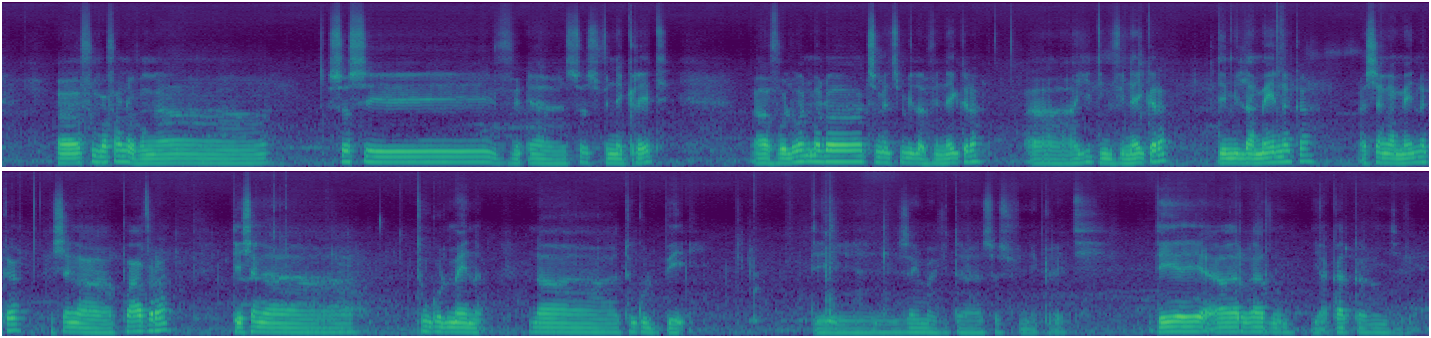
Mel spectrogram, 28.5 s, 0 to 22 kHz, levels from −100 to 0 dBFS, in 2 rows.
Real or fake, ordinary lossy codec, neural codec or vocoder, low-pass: fake; none; autoencoder, 48 kHz, 128 numbers a frame, DAC-VAE, trained on Japanese speech; none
